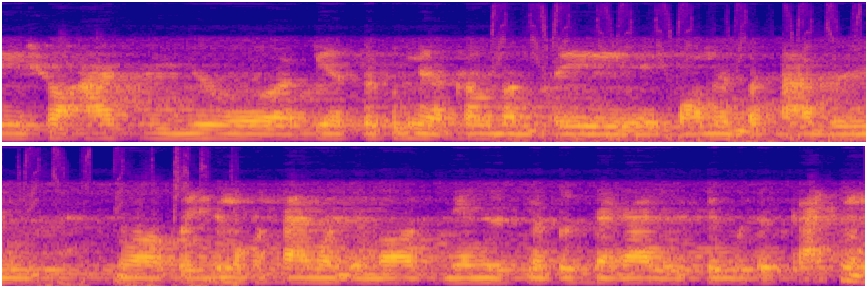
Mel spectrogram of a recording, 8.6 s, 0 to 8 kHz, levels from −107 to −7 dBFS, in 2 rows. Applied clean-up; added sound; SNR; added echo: none; Scratching (performance technique); 17 dB; reverberation time 2.3 s.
